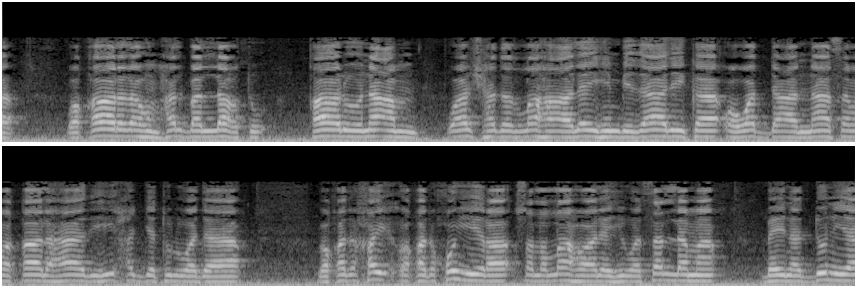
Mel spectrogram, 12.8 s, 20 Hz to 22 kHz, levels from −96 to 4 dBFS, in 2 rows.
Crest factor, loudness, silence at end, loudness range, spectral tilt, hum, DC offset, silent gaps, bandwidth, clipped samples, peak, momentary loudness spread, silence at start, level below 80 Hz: 14 dB; -23 LUFS; 0 s; 2 LU; -5 dB/octave; none; under 0.1%; none; 8 kHz; under 0.1%; -8 dBFS; 8 LU; 0 s; -32 dBFS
